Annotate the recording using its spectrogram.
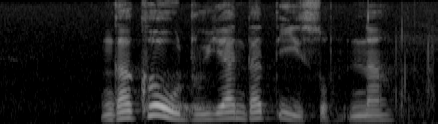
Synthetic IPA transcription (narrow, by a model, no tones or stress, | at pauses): ŋɡʱakʰodʱujandʱatʼisɔna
